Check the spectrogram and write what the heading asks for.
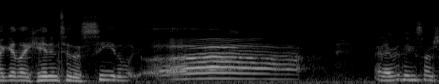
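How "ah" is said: high little startled yelp; a sudden high cry as you're jolted. Retold or imitated. Thrown into seat by impact.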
